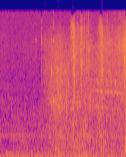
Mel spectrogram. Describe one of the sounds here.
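A shark bites down with a wet crunch.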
